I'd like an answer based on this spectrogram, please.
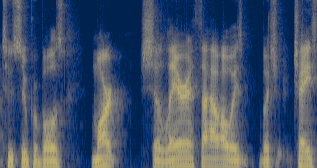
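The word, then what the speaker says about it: Schlereth: Mark Shalerith. I always butcher. Chase. Do you have better pronunciation on the last name, man? I think it's Mark Schler. You hit it right.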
